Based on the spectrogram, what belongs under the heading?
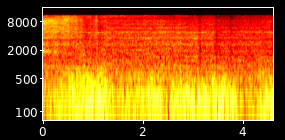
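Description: A Union Pacific freight train of autorack cars rolling past, with a steady rolling noise of steel wheels on the rails. A high hiss over it fades after about a second.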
